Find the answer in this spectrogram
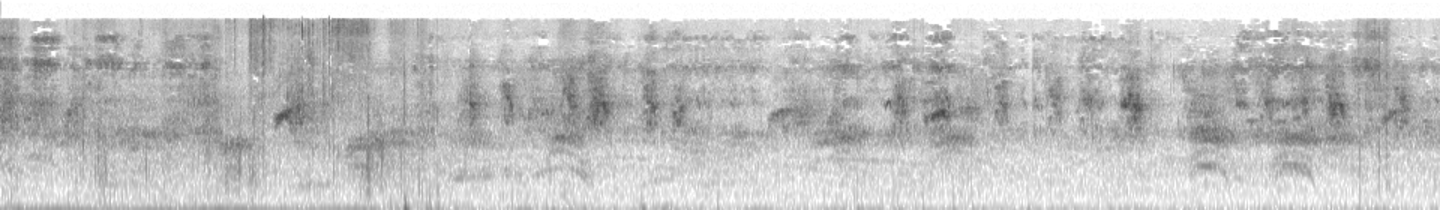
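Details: Baby common myna making noises: repeated harsh, scratchy chirps and squeaky notes in uneven bursts, with low rumbling background noise and a few clicks.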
